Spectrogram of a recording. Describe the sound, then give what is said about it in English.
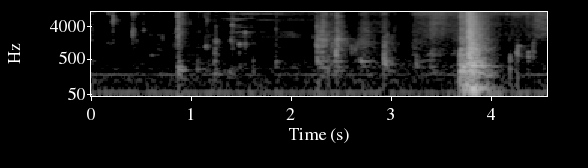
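Someone sips tea: soft handling and faint liquid sounds, then one short, louder slurp-like burst near the end. No one speaks. “I'm also going to, uh, as I take a little sip of this tea real quick”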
